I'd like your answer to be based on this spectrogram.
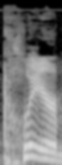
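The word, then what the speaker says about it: Xlear: And Clear, by the way, is spelled with an X, X-L-E-A-R. The X stands for xylitol.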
